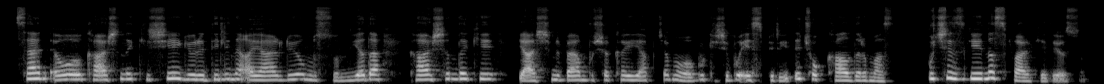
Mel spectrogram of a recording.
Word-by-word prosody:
Sen, 265 Hz, +1 st, +4 dB
ooo, 225 Hz, +2 st, +4 dB
karşındaki 230 Hz, +2 st, -1 dB
kişiye 245 Hz, +3 st, 0 dB
göre 225 Hz, -5 st, +1 dB
dilini 235 Hz, +1 st, -2 dB
ayarlıyor 205 Hz, +3 st, +1 dB
musun 185 Hz, -6 st, -6 dB
ya 215 Hz, +4 st, +2 dB
da 230 Hz, 0 st, +2 dB, 0.2 s
karşındaki, 245 Hz, +3 st, 0 dB, 0.2 s
"Ya, -, -, +2 dB
şimdi 210 Hz, +4 st, -5 dB
ben 200 Hz, 0 st, 0 dB
bu 200 Hz, -, -13 dB
şakayı 200 Hz, +1 st, -2 dB
yapacağım 205 Hz, +2 st, -4 dB
ama 165 Hz, -4 st, -2 dB
bu 215 Hz, -, -6 dB
kişi 185 Hz, 0 st, -9 dB
bu 215 Hz, -, +3 dB
espriyi 195 Hz, -3 st, -3 dB
de 260 Hz, -, +2 dB
çok 225 Hz, -4 st, -2 dB
kaldırmaz." 180 Hz, -5 st, -1 dB, 0.3 s
Bu 260 Hz, -, +4 dB
çizgiyi 260 Hz, -1 st, +5 dB
nasıl 285 Hz, -1 st, +2 dB
fark 160 Hz, -4 st, -1 dB
ediyorsun? 150 Hz, -, -7 dB
220 Hz, 165 wpm, -23 LUFS, 195-245 Hz, 0.3 s, çizgiyi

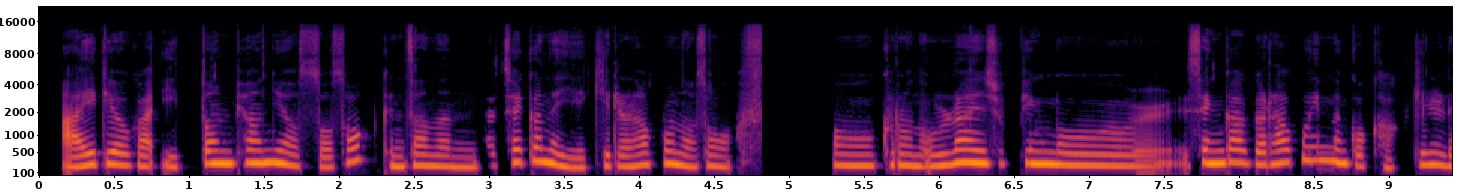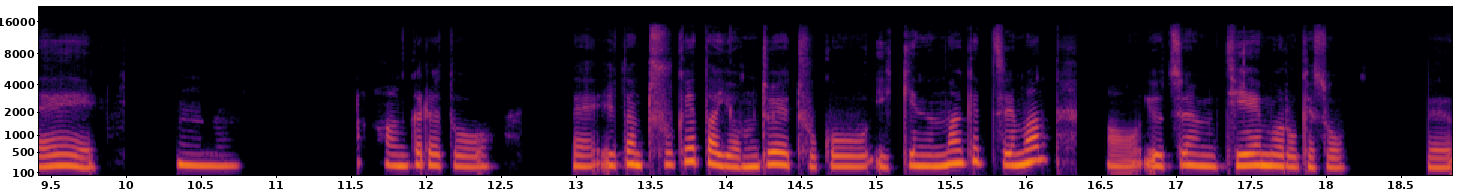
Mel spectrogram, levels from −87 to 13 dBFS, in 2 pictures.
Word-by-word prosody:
아이디어가 230 Hz, -1 st, +2 dB
있던 255 Hz, +6 st, +3 dB
편이었어서 275 Hz, 0 st, +2 dB
괜찮았는데 205 Hz, -3 st, -1 dB
최근에 285 Hz, -4 st, +3 dB
얘기를 205 Hz, +3 st, -3 dB
하고 240 Hz, +3 st, 0 dB
나서 205 Hz, -2 st, -2 dB, 0.7 s
어 225 Hz, -1 st, 0 dB
그런 235 Hz, -3 st, 0 dB
온라인 270 Hz, +6 st, +5 dB
쇼핑몰 245 Hz, -3 st, +1 dB
생각을 270 Hz, -2 st, +3 dB
하고 280 Hz, +4 st, -1 dB
있는 310 Hz, -4 st, +2 dB
것 210 Hz, -2 st, -7 dB
같길래 210 Hz, +1 st, -2 dB, 0.6 s
음 220 Hz, -2 st, -3 dB, 1.0 s
안 220 Hz, -2 st, -2 dB
그래도 215 Hz, -3 st, -5 dB, 0.5 s
네 215 Hz, +1 st, -4 dB
일단 230 Hz, 0 st, +1 dB
2 245 Hz, -, -6 dB
개 305 Hz, +4 st, 0 dB
다 260 Hz, -6 st, +1 dB
염두에 205 Hz, +5 st, +2 dB
두고 205 Hz, -1 st, -5 dB
있기는 215 Hz, +2 st, -1 dB
하겠지만 270 Hz, +1 st, +1 dB, 0.4 s
어 105 Hz, -1 st, -6 dB
요즘 215 Hz, 0 st, -1 dB
DM으로 225 Hz, -2 st, +3 dB
계속 190 Hz, -1 st, -7 dB, 0.5 s
네 185 Hz, -1 st, -4 dB
225 Hz, 250 characters per minute, -23 LUFS, 210-255 Hz, 1.0 s, 온라인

